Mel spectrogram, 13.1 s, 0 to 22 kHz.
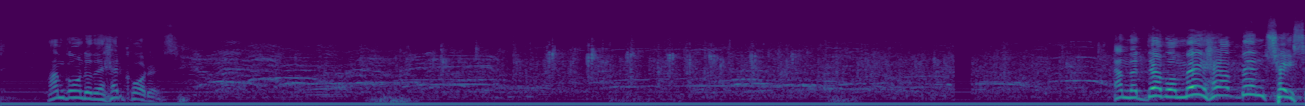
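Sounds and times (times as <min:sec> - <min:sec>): low electrical hum: 0:00.0 - 0:13.0
congregation clapping along: 0:02.8 - 0:13.0.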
